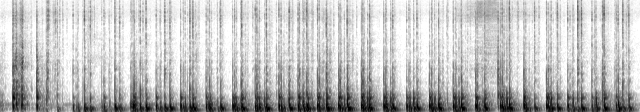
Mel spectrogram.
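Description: A large, flat, shield-shaped solid wooden pyrography plaque with a burned lion design is held upright and tapped fast with the fingertips and nails. About forty quick, dry knocks fall in an uneven rapid patter, each hollow and woody with a low-mid thump and a very short decay.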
